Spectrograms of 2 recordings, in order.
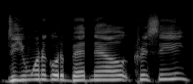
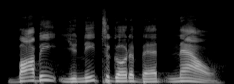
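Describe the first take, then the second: First: Overly polite ask. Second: Steady, firm, without anger; firm instruction. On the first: Retold or imitated. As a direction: coax the child gently, as if she gets to choose. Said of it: "we want to be so polite". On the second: Shown as a demonstration. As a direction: give the order plainly and decisively. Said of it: "That's how you need to word it".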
